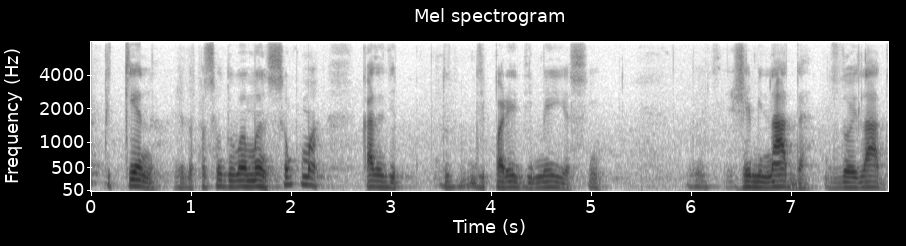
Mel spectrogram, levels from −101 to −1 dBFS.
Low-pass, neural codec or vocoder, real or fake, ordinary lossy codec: none; none; real; none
